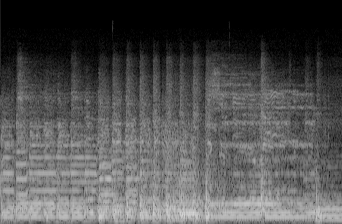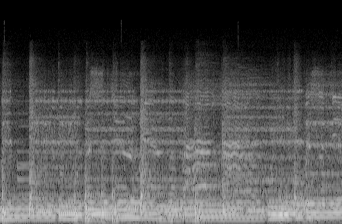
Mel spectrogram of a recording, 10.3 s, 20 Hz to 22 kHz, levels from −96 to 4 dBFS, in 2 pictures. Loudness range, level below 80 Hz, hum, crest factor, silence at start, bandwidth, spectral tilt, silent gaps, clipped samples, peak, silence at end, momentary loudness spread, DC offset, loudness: 1 LU; -46 dBFS; none; 14 dB; 0 s; 8 kHz; -8 dB/octave; none; under 0.1%; -6 dBFS; 0 s; 5 LU; under 0.1%; -22 LUFS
